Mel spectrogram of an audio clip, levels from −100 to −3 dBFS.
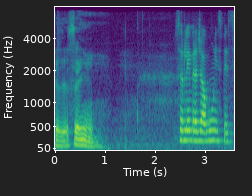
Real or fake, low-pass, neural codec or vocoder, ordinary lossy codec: real; 7.2 kHz; none; none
